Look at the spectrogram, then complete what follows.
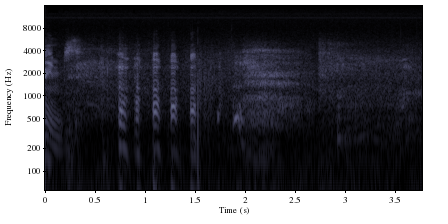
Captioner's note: man laughs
